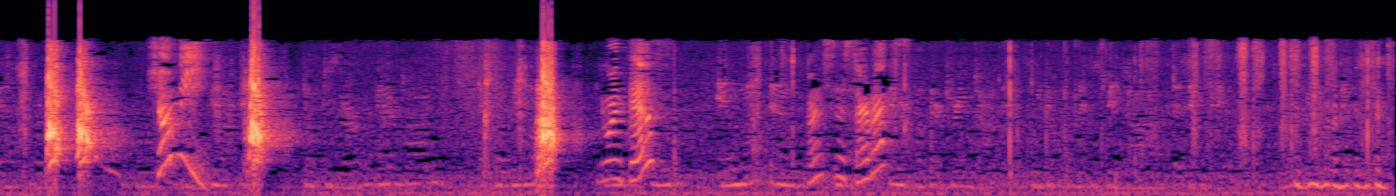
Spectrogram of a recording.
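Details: Westie puppy drinking a pup cup through a straw lets out three sharp, abrupt barks spaced a few seconds apart, amid a person talking, soft slurping clicks and a low background hum.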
